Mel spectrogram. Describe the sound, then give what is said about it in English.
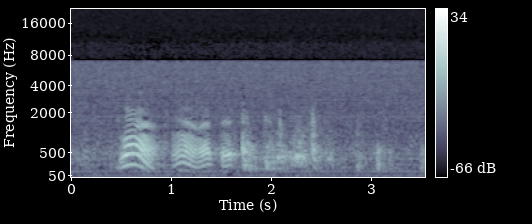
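An old skeleton key scrapes and turns in a door lock, with a short run of metallic clicks and rattles as the mechanism works loose. “Let's see if we can get this door open.”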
